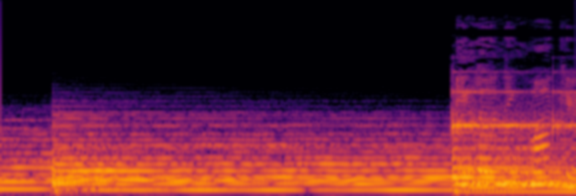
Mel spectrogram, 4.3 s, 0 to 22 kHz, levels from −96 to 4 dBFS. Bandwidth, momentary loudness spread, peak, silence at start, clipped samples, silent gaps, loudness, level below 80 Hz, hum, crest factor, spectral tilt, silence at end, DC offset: 5.4 kHz; 8 LU; -4 dBFS; 0 s; under 0.1%; none; -19 LUFS; -54 dBFS; none; 16 dB; -9 dB/octave; 0 s; under 0.1%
